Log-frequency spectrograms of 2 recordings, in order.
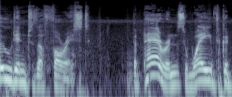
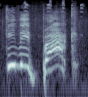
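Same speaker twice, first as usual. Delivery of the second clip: put-on high, loud childish yell; shouting weasel kid; 5 dB louder than usual. A narrator's reading. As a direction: squeal it like a squabbling little brother. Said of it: "one of the brothers shouted".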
